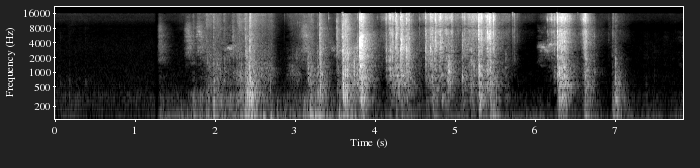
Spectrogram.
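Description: German Shepherd chewing and tearing a corrugated cardboard cat scratcher: a run of irregular crunching, ripping crackles that starts a little over a second in and stops shortly before the end.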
